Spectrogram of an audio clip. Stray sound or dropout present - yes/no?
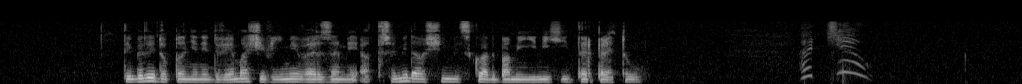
yes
